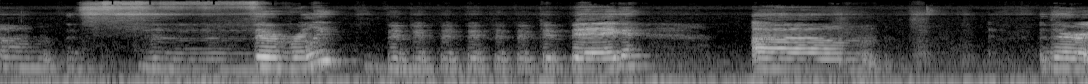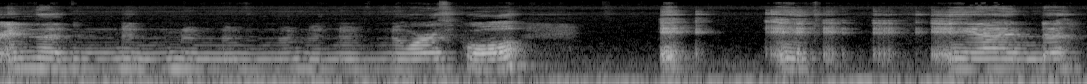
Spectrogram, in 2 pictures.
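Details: Child who stutters, in a speech therapy session, reports hard eye blinks, getting stuck, repeating sounds, holding sounds out and moving the head forward when stuttering; stuttering.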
